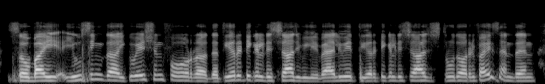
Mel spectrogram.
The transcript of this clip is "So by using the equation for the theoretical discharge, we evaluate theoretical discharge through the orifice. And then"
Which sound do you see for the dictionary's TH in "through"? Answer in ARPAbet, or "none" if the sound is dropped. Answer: T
